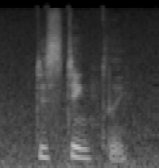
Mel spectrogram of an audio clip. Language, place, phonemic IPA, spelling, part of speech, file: English, California, /dɪˈstɪŋktli/, distinctly, adverb, En-us-distinctly.ogg
- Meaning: In a distinct manner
